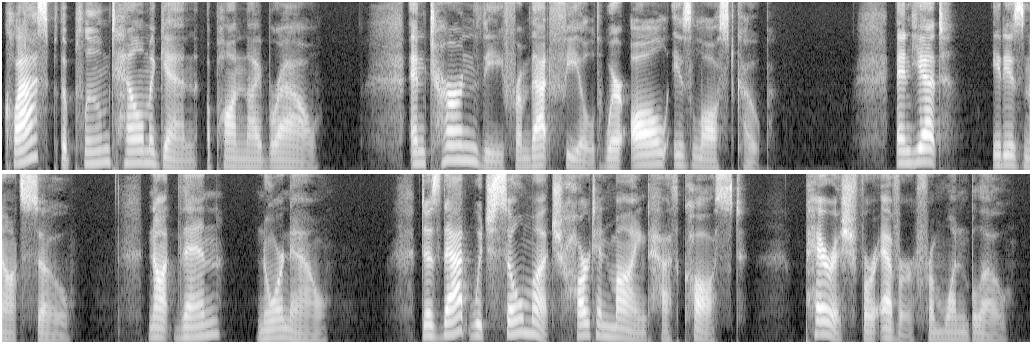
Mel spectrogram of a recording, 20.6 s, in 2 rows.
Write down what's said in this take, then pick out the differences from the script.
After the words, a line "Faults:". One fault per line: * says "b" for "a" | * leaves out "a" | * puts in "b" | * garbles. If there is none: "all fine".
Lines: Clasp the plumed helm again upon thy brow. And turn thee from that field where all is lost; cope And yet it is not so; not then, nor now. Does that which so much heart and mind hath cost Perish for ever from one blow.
Clasp the plumed helm again upon thy brow. And turn thee from that field where all is lost; cope And yet it is not so; not then, nor now. Does that which so much heart and mind hath cost Perish for ever from one blow.
Faults:
all fine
